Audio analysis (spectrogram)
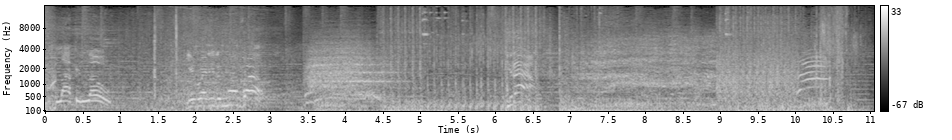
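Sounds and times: rapid automatic gunfire: 4.6s - 6.9s, 9.0s - 10.2s.

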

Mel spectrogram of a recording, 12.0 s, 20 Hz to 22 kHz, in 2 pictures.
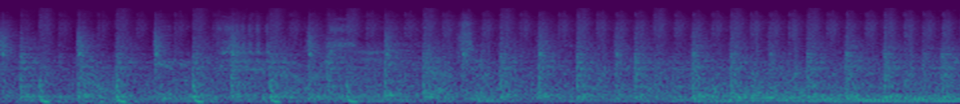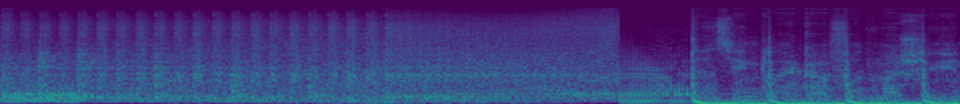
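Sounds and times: rising noise sweep: 0.0s - 10.2s.

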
